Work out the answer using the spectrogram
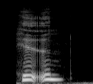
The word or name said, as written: heden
